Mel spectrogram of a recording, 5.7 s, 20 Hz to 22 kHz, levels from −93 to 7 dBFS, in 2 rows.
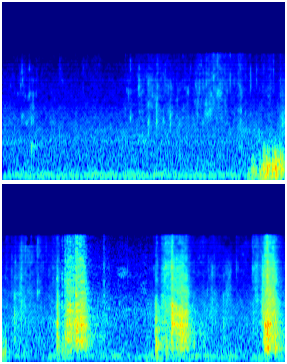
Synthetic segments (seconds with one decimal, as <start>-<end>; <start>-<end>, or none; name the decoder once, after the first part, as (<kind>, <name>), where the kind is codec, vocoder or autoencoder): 0.0-3.4 (vocoder, Vocos); 4.3-5.7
